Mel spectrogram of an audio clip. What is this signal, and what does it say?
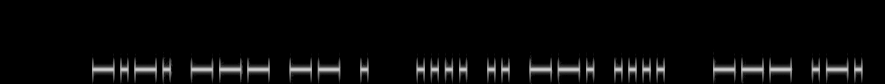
Morse code, heard as a keyed tone, about 17 wpm, 700 Hz. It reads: COME HIGH OR
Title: Sentences from Top 1000 Words - Review Part 1 - 17wpm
